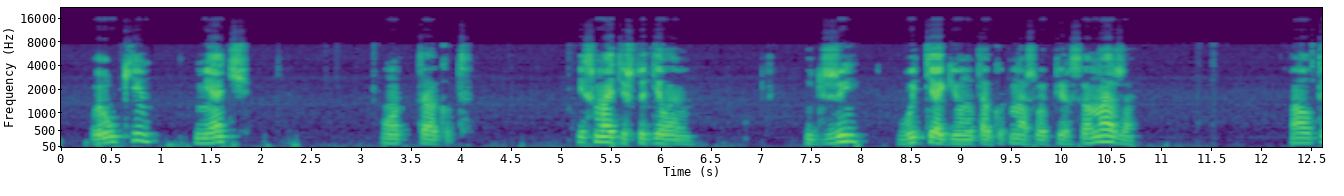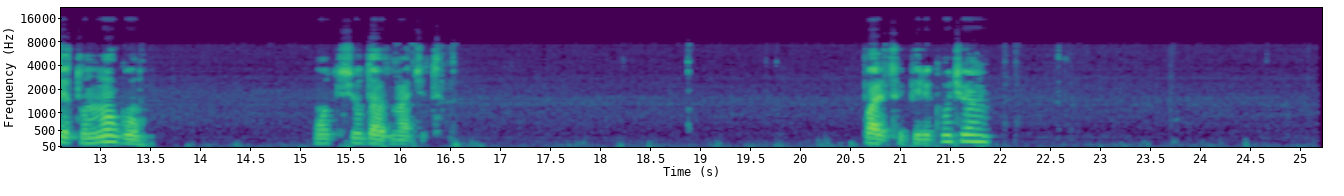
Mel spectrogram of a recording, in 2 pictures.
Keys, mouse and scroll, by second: 0.6 shift+click, 1.5 shift+click, 3.6 middle click, 7.2 g, 12.4 click, 13.5 g, 16.6 middle click, 19.6 click, 20.6 r, 22.6 middle click.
